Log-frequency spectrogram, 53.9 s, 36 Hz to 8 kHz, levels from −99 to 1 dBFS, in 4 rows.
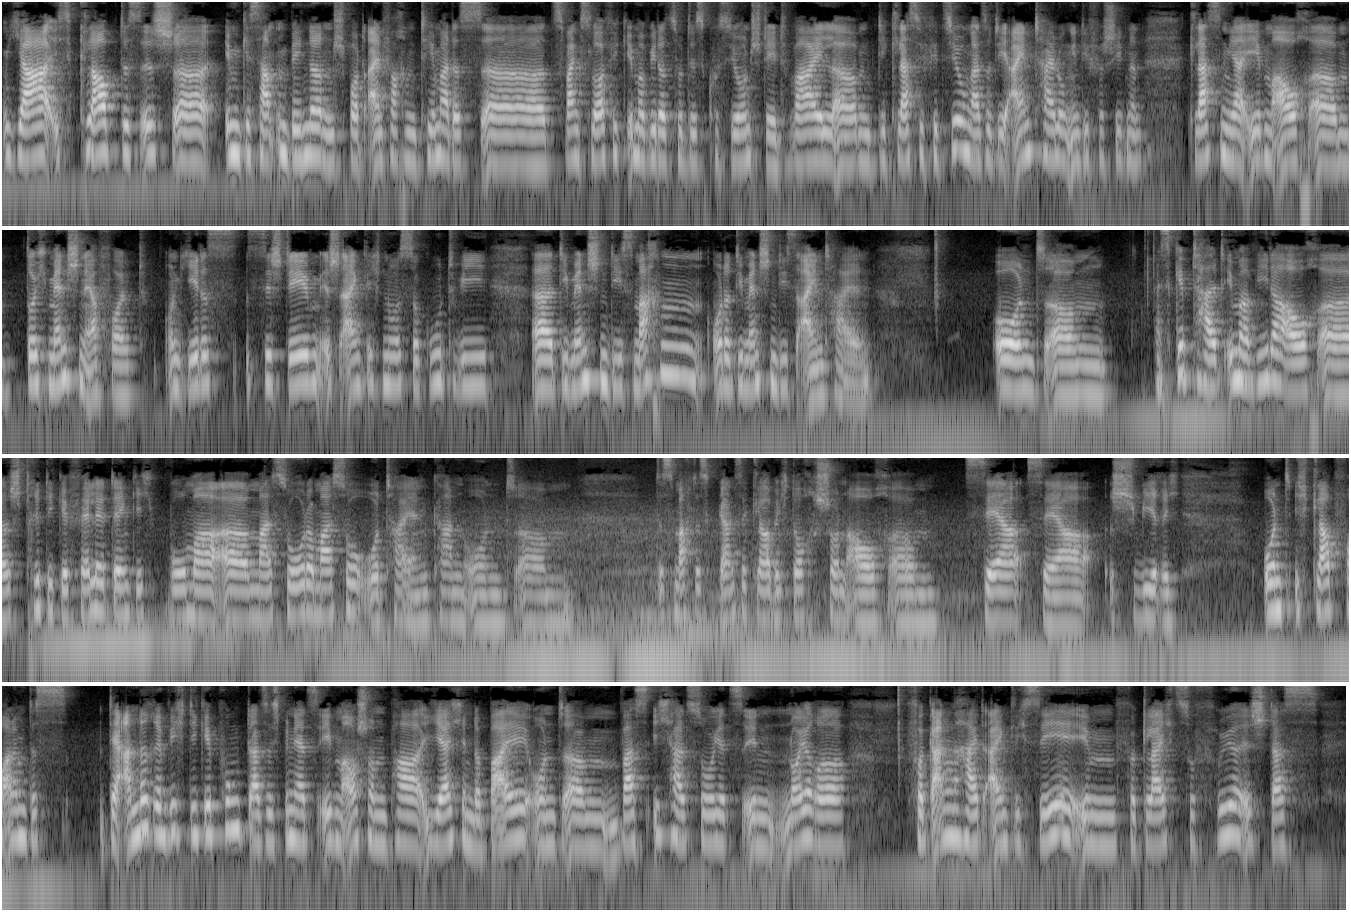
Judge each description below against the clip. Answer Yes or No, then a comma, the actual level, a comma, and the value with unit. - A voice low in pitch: No, medium, 175 Hz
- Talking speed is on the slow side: No, average, 150 wpm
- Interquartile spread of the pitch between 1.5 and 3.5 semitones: Yes, average, 2.9 semitones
